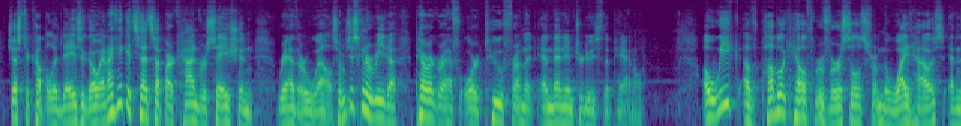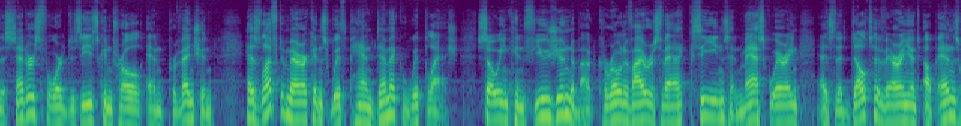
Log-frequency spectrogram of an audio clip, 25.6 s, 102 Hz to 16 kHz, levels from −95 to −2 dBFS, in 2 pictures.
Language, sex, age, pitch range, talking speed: English, male, 50-69, 105-140 Hz, 165 wpm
